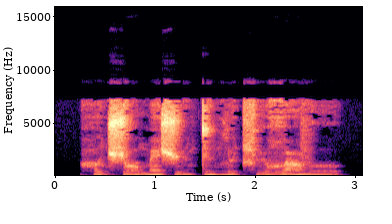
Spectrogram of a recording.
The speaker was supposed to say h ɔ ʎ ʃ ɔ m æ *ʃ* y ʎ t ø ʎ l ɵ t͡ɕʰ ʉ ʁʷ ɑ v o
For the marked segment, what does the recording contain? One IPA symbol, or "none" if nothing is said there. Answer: ʃ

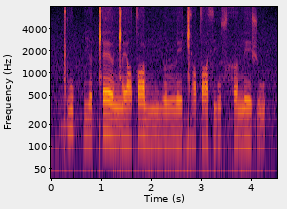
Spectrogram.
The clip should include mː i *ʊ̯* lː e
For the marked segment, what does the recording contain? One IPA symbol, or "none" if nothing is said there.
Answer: ʊ̯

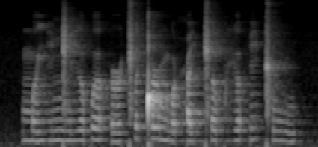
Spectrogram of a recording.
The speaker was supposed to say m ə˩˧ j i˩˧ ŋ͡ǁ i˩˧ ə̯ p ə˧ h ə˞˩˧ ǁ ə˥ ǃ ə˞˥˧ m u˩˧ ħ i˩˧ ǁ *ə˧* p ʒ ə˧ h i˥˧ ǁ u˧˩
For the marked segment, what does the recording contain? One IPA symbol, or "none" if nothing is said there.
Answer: ə˧˩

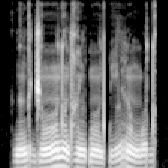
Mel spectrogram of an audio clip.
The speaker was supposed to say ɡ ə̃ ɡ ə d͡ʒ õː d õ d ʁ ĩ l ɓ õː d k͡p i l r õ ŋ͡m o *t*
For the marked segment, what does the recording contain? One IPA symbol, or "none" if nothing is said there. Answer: d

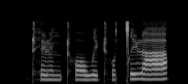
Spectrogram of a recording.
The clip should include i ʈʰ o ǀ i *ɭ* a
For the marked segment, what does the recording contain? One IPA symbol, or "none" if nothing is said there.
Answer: ɭ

